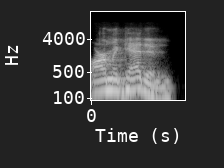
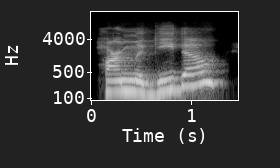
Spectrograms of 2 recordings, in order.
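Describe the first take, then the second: First: The name is said fast, run into one word. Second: The name is said as two separate words.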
